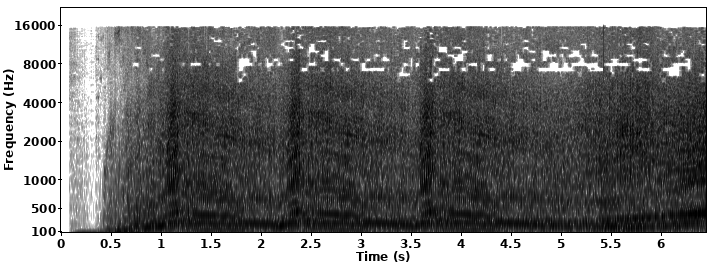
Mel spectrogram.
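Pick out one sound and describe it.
An engine starts and revs up sharply several times, then idles high.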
